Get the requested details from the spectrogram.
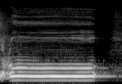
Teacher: عین واو پیش عو، واو کے اوپر واو ساکن سے پہلے پیش ہے، واو مدہ ہوا، اس لیے واو مدہ کو ایک الف کے برابر کھینچ کر پڑھیں گے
